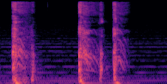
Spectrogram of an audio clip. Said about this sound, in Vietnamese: Thầy Lương càng nói thì lại càng ho nhiều hơn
